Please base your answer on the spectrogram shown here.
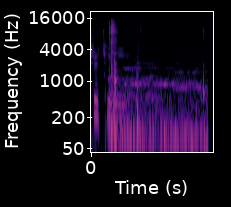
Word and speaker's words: Dratini: No, it's Dratini. Mile? I still don't know how to pronounce any of these.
